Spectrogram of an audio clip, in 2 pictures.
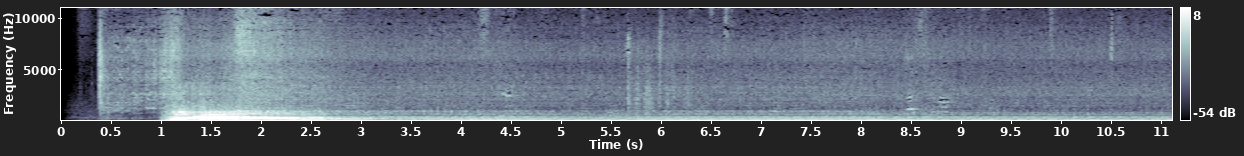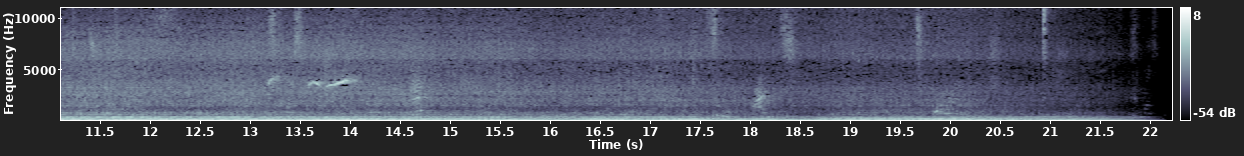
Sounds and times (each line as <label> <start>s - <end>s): Starting a Lamborghini Huracán EVO Spyder 0.4s - 21.9s
kids in the background 3.8s - 22.2s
